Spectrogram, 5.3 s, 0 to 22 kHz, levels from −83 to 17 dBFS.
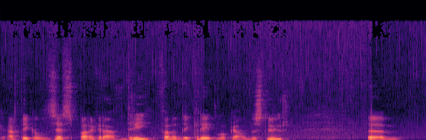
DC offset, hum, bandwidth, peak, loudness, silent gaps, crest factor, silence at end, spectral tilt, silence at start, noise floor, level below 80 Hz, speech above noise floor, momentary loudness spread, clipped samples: under 0.1%; none; 19 kHz; 0 dBFS; -16 LUFS; none; 16 dB; 0.35 s; -6.5 dB/octave; 0 s; -42 dBFS; -64 dBFS; 27 dB; 8 LU; under 0.1%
